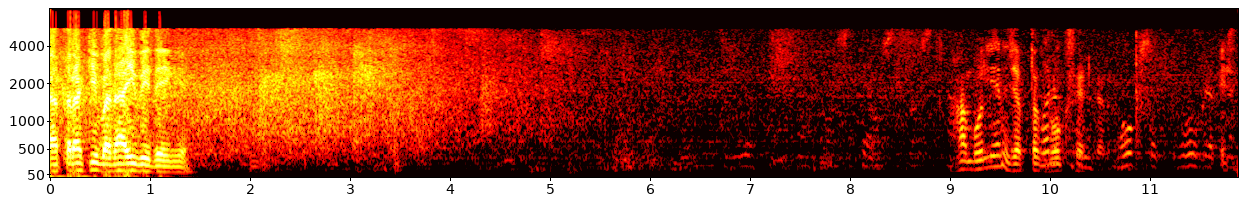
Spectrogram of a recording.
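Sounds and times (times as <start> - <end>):
speech: 0.0 - 1.5, 9.2 - 11.8
farewell applause: 0.0 - 5.2.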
